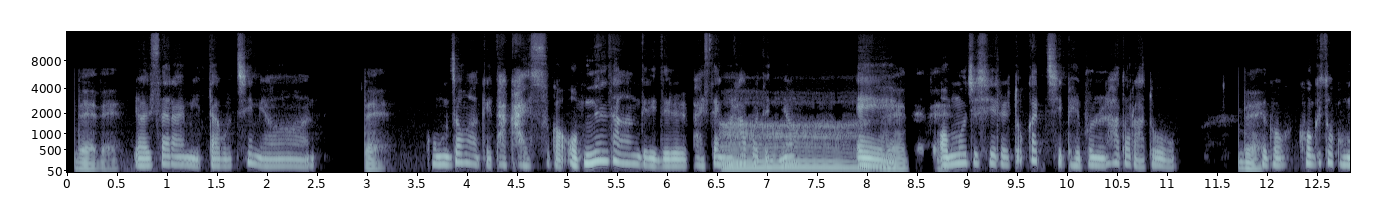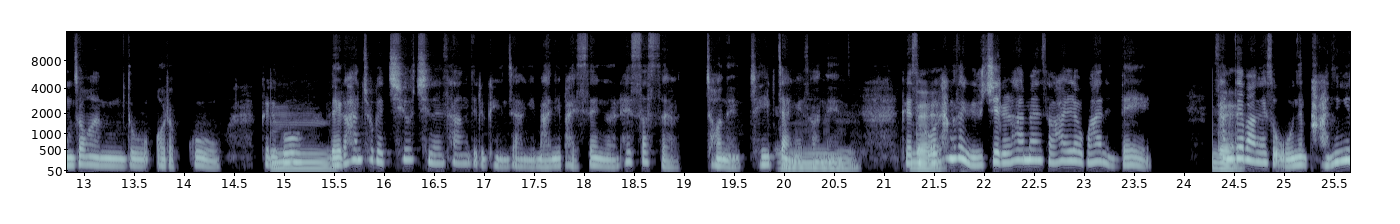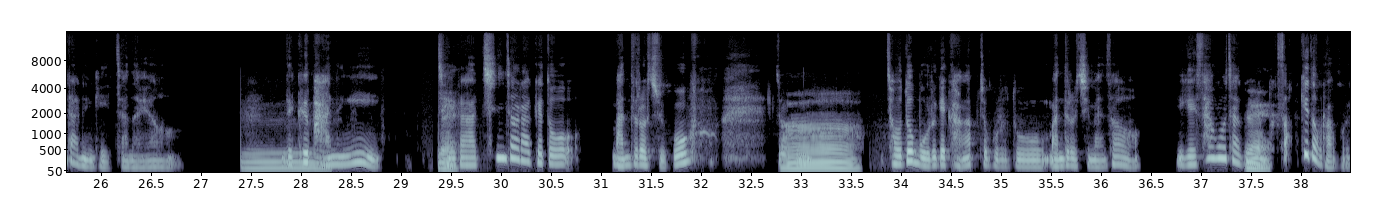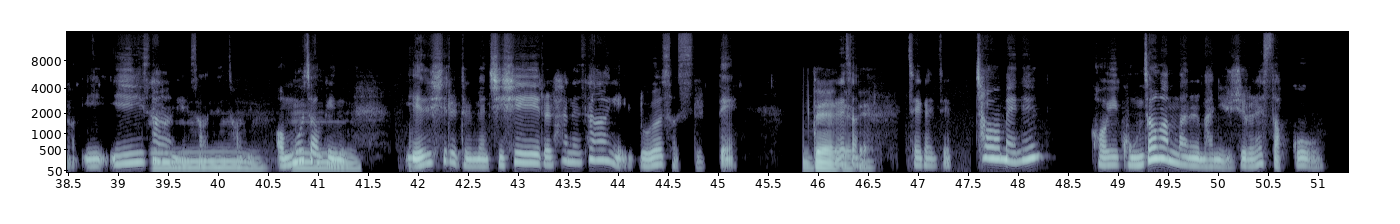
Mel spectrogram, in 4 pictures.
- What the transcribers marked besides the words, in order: tapping; laughing while speaking: "만들어주고"; other background noise
- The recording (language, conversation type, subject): Korean, unstructured, 공정함과 친절함 사이에서 어떻게 균형을 잡으시나요?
